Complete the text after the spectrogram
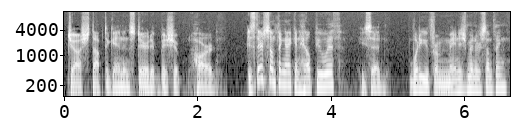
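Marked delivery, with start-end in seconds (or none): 2.7-4.2 high, fast, pointed; irritated. A narrator's reading. Irritated janitor confronts staring Bishop, high and fast. 5.2-6.7 sarcastic. A narrator's reading. Josh needling Bishop.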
